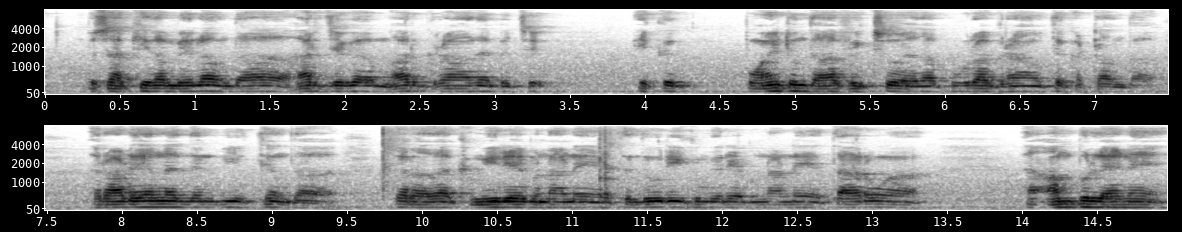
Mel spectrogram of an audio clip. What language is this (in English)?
Dogri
